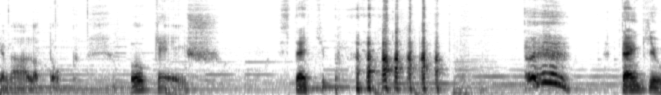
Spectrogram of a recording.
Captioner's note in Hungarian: Nevetés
